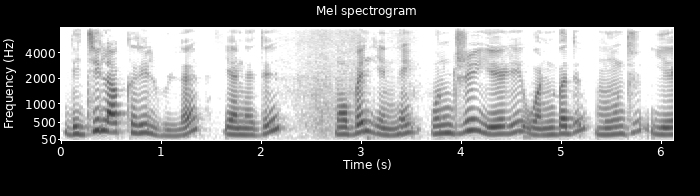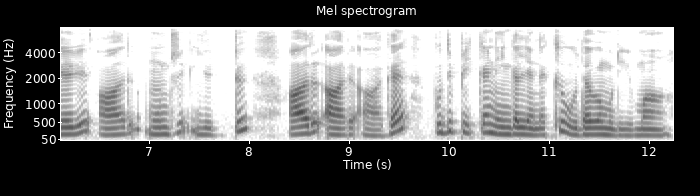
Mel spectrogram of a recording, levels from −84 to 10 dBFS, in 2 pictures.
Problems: none marked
